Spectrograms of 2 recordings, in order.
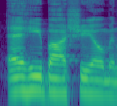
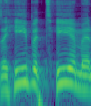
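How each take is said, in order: First: The name has a sh sound in the middle. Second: The name has a t sound in the middle. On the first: The speaker calls it right. "Let's get it right" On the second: The speaker calls it wrong. "is what I was saying"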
